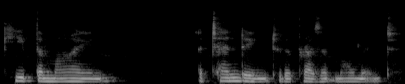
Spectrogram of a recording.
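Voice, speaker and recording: A woman's warm, rumbling low voice, marked by vocal fry and a flat delivery, guides a yoga relaxation. She keeps it soothing and measured, pausing at length between short phrases.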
